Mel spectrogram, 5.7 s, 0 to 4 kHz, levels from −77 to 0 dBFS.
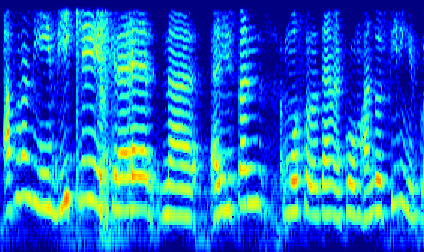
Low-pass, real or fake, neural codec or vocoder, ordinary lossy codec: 3.6 kHz; fake; codec, 24 kHz, 0.9 kbps, DualCodec; none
